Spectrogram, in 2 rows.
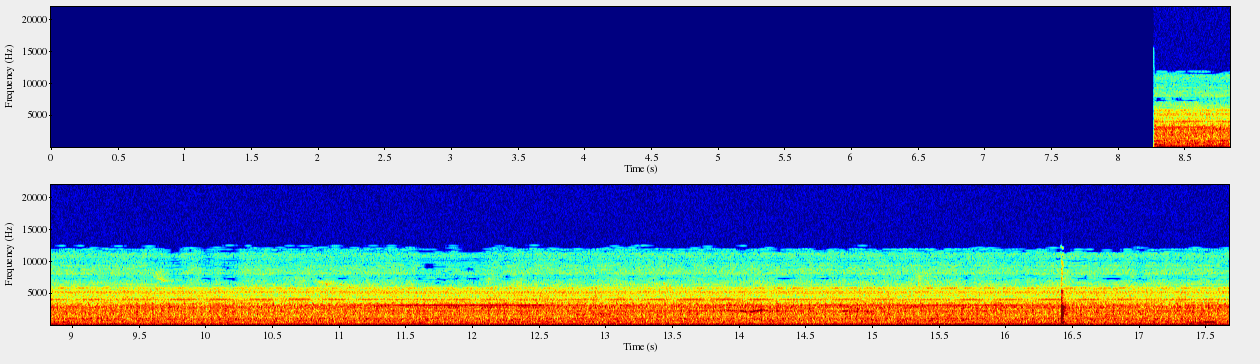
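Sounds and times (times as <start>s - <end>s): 
juvenile bird flight call: 8.3s - 17.6s.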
